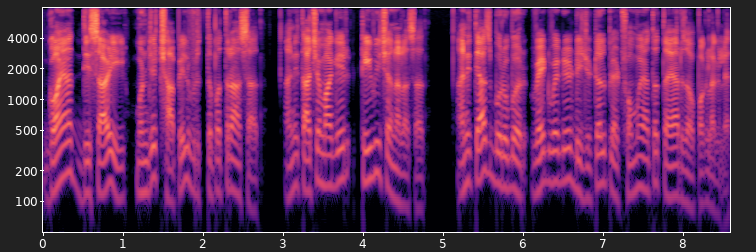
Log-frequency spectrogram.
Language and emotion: Goan Konkani, neutral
